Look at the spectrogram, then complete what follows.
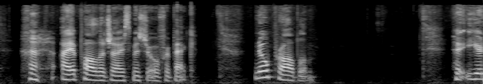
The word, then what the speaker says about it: Overbeek: I would like to say that the pronunciation of my name is Overbeek. I apologize, Mr. Overbeek.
